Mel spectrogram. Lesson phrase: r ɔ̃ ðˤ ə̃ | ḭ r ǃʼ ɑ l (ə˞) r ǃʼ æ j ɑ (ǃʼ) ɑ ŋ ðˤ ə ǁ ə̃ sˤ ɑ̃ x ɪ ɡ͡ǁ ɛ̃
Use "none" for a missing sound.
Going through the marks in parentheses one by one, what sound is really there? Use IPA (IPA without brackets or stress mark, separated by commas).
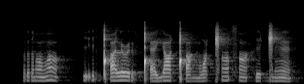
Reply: ə˞, ǃʼ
